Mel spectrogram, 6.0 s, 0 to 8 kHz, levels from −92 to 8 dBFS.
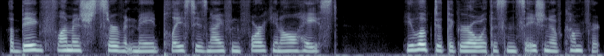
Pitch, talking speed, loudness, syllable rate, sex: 195 Hz, 230 wpm, -21 LUFS, 6.1 syllables/s, female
